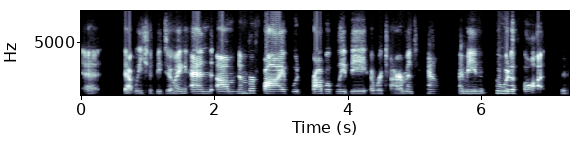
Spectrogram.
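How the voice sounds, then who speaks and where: A woman with a New York accent, fairly low in pitch, at a moderate pace with big swings in loudness, in a dry, close sound with no echo. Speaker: vacation rental professional. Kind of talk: casual interview. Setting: video call. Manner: animated.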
